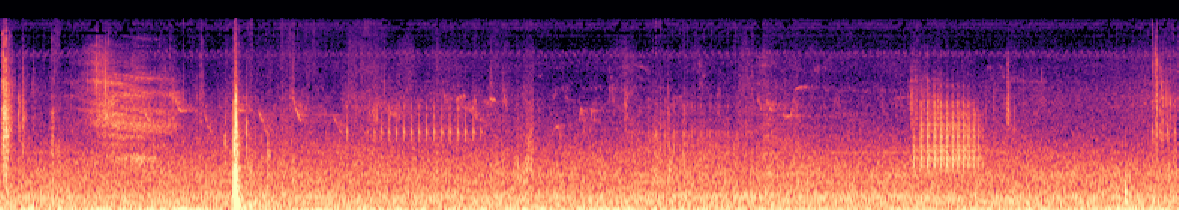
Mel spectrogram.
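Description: Outdoor ambience with a steady low hum and faint bird calls, broken by one sharp knock about two seconds in.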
